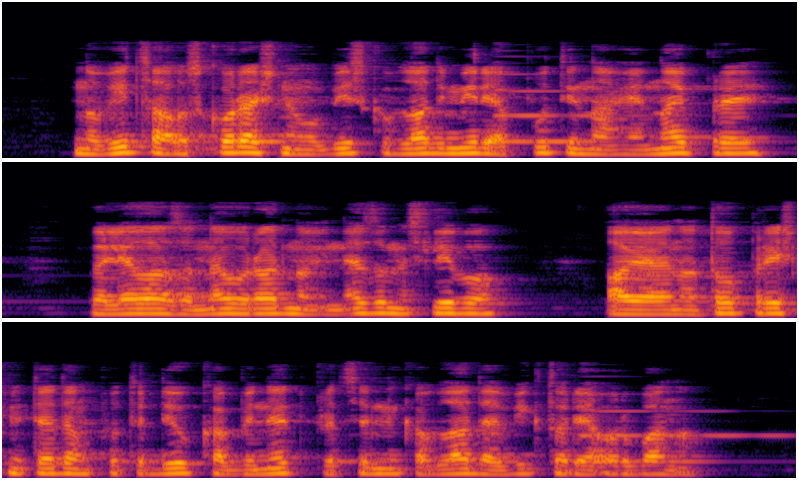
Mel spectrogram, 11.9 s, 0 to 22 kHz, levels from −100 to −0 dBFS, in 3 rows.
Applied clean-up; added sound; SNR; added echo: classical method WPE with log-MMSE.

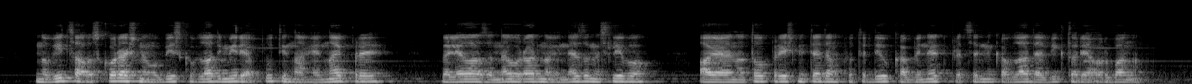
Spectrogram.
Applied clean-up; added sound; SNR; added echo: neural separator model SepFormer DNS4.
